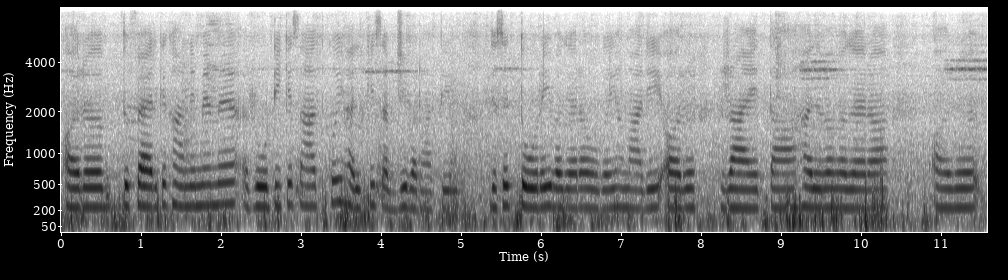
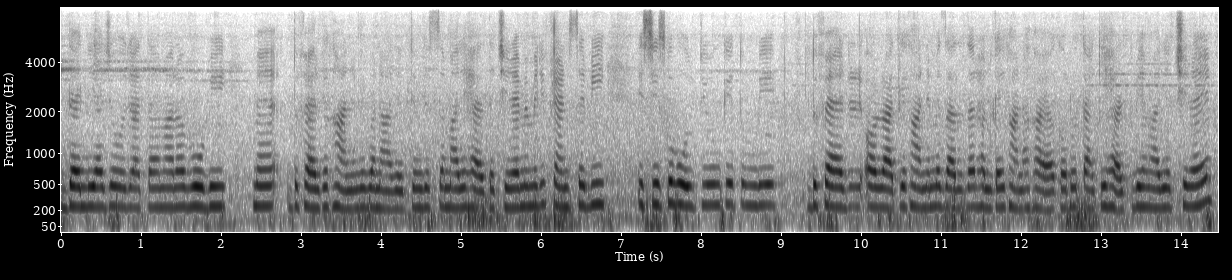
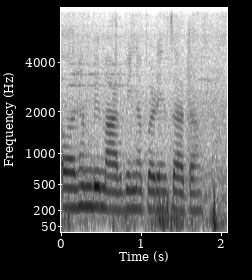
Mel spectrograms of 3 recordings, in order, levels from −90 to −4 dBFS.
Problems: constant background noise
